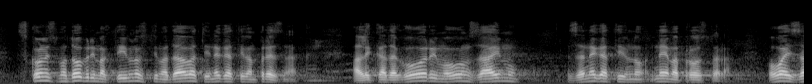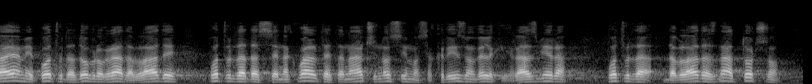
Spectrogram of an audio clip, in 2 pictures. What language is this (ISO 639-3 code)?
hrv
